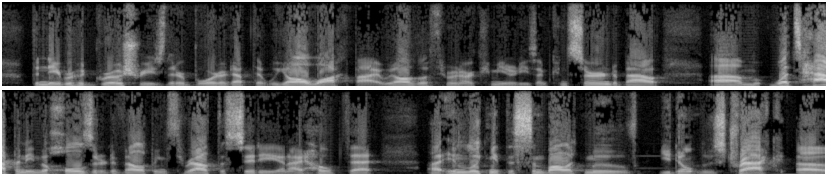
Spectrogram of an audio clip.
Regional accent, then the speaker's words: Hayward, California, United States; I grew up in the East Bay of California in Hayward

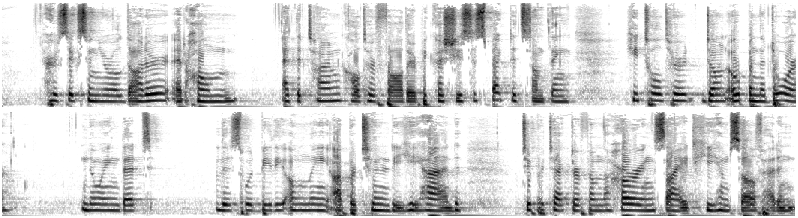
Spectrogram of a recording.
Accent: Oregon, United States; also born or lived in Portland, Oregon; I was born in Portland, Oregon, and grew up in a small town about 40 minutes east of here. Oregon is my longtime home, and in my opinion, there is no place like it on earth.

